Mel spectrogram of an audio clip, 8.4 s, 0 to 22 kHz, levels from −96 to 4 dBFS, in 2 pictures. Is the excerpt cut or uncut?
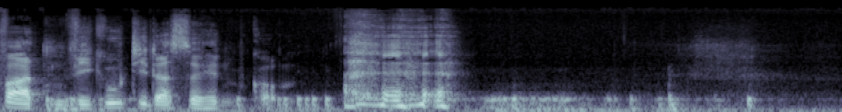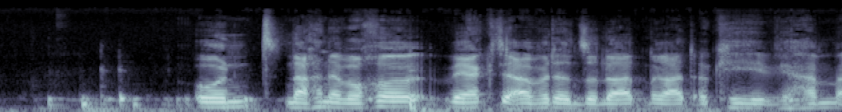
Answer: uncut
